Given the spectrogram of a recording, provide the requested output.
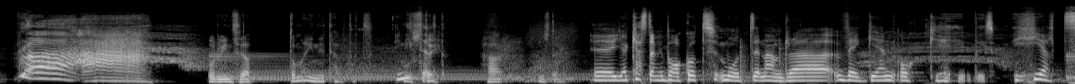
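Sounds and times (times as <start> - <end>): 
person screaming: 0.2 - 2.1, 8.6 - 10.7
speech: 0.3 - 1.3, 2.1 - 10.7.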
